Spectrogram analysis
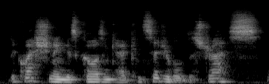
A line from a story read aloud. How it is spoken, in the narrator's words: Ulrich said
